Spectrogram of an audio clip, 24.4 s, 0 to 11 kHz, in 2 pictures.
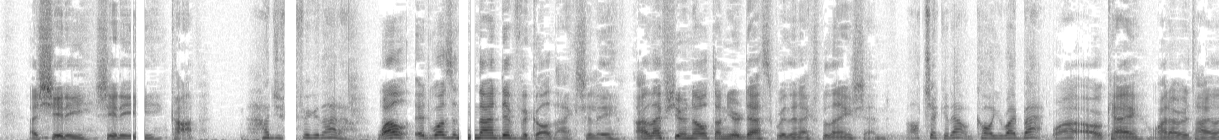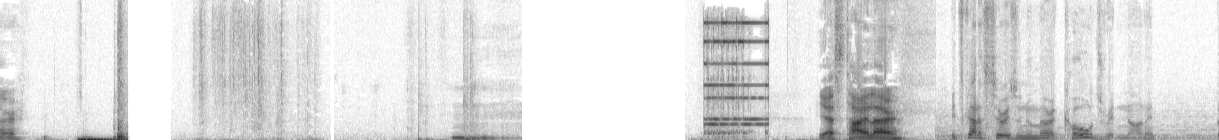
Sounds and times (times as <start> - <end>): Telephone bell ringing: 19.2 - 19.9.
